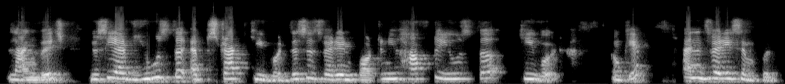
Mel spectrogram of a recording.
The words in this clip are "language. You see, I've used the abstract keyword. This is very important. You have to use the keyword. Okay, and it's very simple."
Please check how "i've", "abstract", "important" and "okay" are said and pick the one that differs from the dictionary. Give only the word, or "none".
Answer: none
